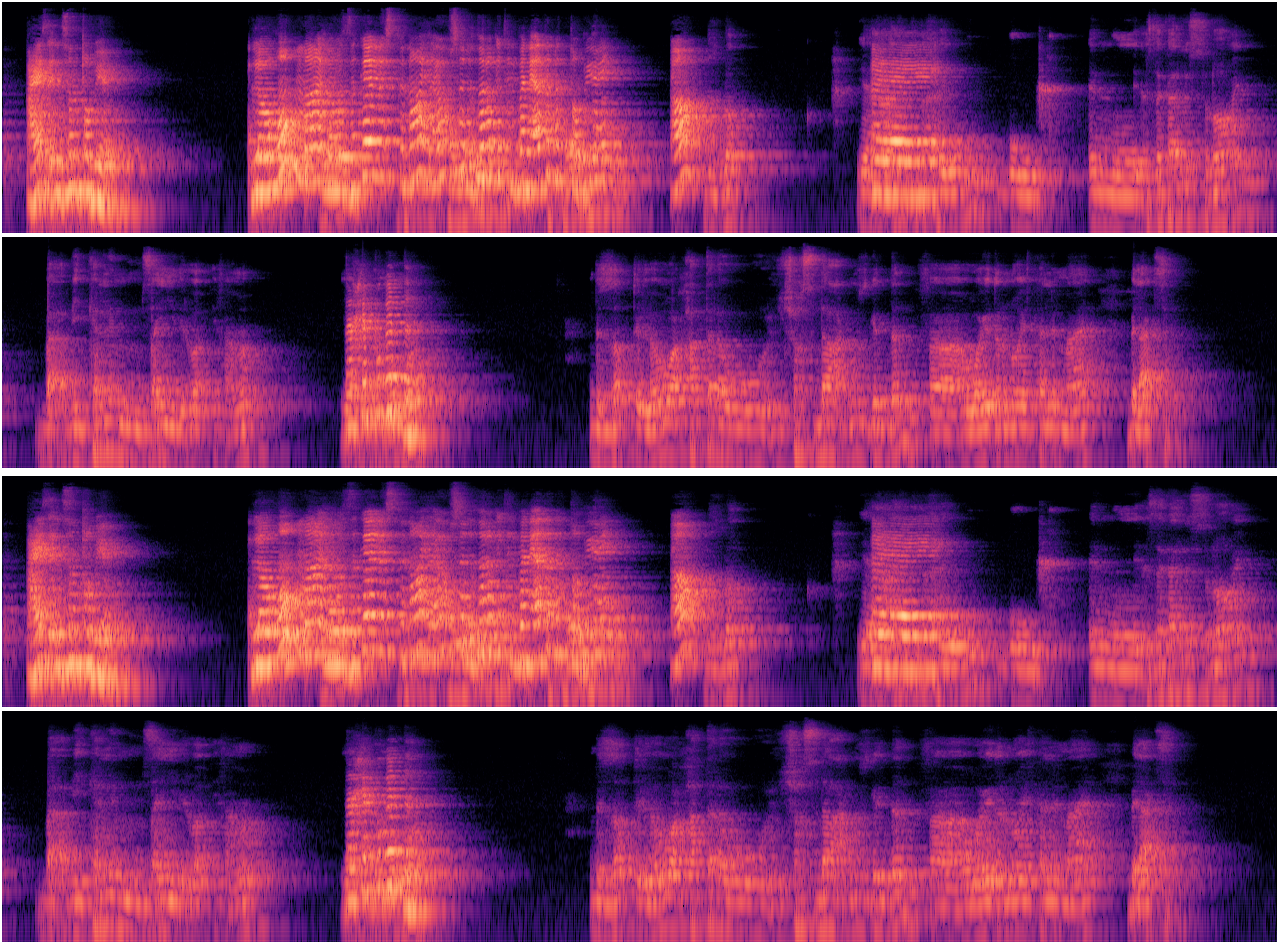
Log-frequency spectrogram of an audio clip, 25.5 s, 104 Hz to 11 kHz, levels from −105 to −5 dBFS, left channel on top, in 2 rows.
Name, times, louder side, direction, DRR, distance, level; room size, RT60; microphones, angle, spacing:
voice 1, 0.2-1.2 2.5-6.0 6.7-7.0 8.7-9.4 16.2-16.9, left 1 dB, 25° left, -1 dB, 0.3 m, -24 dB
voice 2, 4.3-5.1 5.6-6.2 7.0-7.3 8.6-9.8 10.1-10.4 10.9-12.4 13.1-15.2 16.1-16.9 18.6-23.6 24.0-24.4, left 2 dB, 85° left, 0 dB, 0.5 m, -35 dB
2.6 x 2.2 x 2.7 m, 1.0 s
head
